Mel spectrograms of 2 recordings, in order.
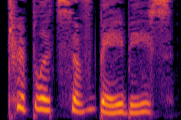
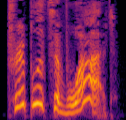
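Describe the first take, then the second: First: Said in the usual way. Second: Baffled question. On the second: Acted. Aunt baffled by the news.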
